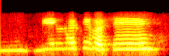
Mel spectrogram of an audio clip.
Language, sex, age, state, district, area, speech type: Goan Konkani, female, 30-45, Goa, Murmgao, rural, conversation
